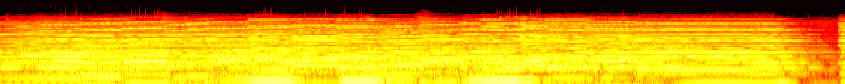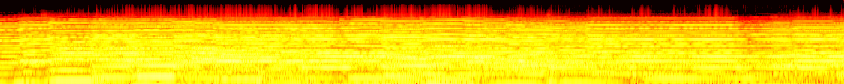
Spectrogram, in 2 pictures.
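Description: Church organ playing a hymn tune in slow, held chords, with a brief break about halfway through before it carries on.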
